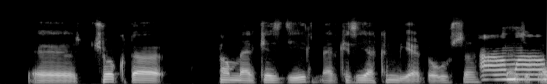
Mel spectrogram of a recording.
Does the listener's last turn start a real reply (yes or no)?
yes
